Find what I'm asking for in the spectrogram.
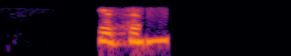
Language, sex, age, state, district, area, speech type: Hindi, female, 30-45, Uttar Pradesh, Hardoi, rural, conversation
